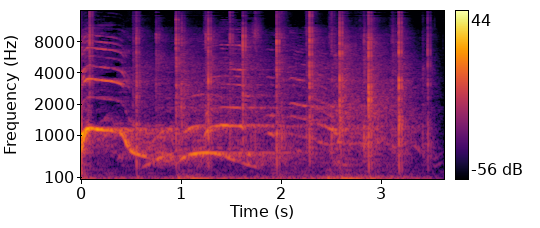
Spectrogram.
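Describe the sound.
A single voice whoops and cheers with a rising and falling shout, while sharp claps and taps ring out irregularly close by.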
